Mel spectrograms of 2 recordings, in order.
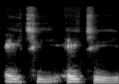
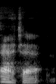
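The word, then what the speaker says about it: AT-AT: i do stress uh i do pronounce that as at i had some clone on one of my videos telling me i was wrong and it is 8080 but no it's attack so the attack driver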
